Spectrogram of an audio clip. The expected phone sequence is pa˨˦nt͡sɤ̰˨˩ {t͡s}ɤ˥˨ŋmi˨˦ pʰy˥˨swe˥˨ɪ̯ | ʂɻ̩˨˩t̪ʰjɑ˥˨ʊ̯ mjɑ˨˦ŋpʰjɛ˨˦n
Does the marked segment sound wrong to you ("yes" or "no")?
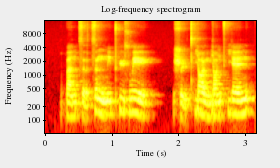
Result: no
